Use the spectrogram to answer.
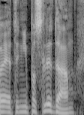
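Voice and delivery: normal talking voice

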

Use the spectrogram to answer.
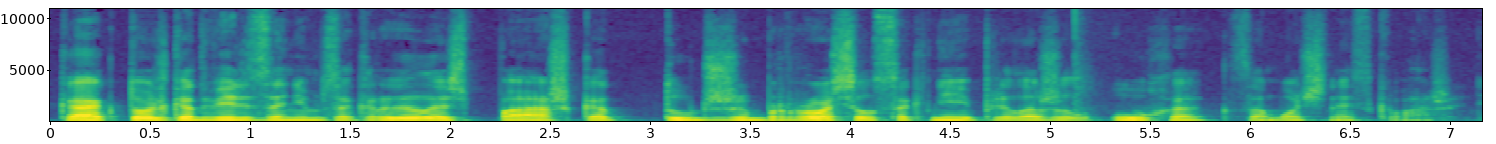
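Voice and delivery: usual speaking voice

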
